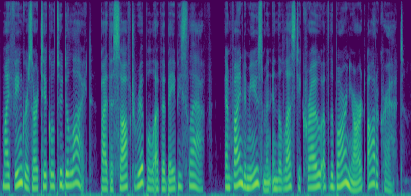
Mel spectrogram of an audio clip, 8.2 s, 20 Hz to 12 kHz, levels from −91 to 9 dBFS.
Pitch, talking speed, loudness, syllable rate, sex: 180 Hz, 180 wpm, -17 LUFS, 5.1 syllables/s, female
